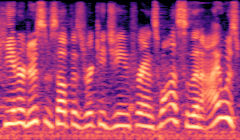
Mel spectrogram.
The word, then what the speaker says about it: Jean-François: introduced himself as Ricky jean-françois so then I was pronouncing a tricky jean-françois for a while lady for the time after that then it was brought to my attention that is Jean Francois so you just got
